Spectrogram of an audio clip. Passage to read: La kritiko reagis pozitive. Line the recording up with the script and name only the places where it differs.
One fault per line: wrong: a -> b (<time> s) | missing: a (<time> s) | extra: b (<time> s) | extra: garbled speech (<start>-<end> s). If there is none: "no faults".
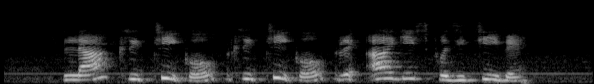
extra: kritiko (2.4 s)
